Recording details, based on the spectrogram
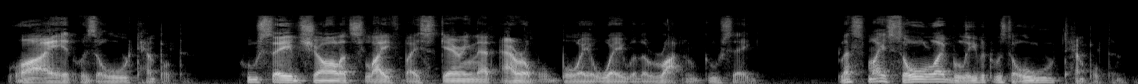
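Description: A sour old storybook rat, played by a male reader, low-pitched and growling. He grumbles in a mocking, disgusted drawl, lazy and sorry for himself. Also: unhurried, a bit bright, heavily acted. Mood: smug.

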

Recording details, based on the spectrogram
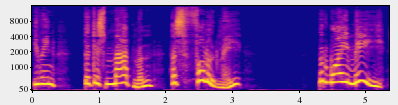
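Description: A man voicing an excitable, shocked middle-aged schoolteacher with a high voice in a storybook reading. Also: takes it slowly, no echo, clean studio sound, full character voice. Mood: shaken, fearful. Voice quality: high-pitched. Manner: excited, anxious.

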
